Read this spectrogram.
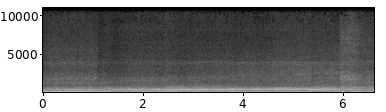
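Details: Honda CBR motorcycle after cam chain tensioner replacement, which addressed a buzz from the engine's right side at 3000 rpm: engine idles steadily, revs and settles cleanly with no buzz or rattle.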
